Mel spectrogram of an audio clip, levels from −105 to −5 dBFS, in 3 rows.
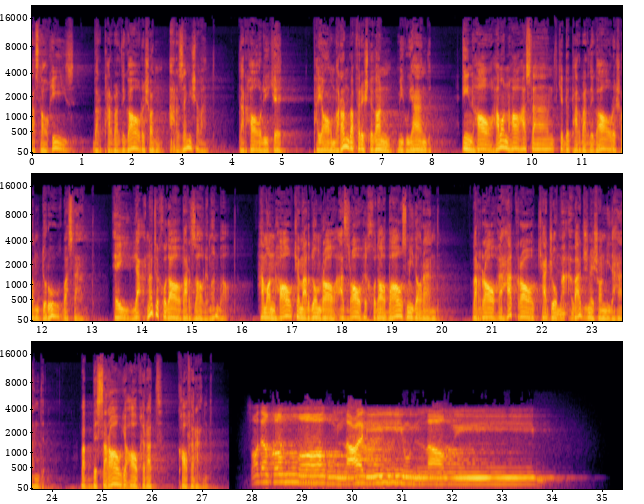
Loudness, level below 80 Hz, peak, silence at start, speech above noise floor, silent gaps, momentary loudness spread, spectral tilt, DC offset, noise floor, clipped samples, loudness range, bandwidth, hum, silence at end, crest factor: -21 LUFS; -36 dBFS; -4 dBFS; 0 s; 56 dB; 27.60-27.67 s; 13 LU; -5 dB/octave; under 0.1%; -77 dBFS; under 0.1%; 6 LU; 16 kHz; none; 1.35 s; 18 dB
